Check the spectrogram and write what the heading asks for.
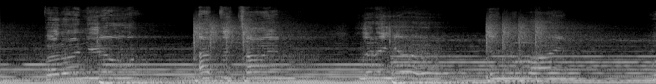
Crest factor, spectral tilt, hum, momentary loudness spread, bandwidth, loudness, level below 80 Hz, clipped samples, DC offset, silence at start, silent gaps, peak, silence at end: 12 dB; -5.5 dB/octave; none; 5 LU; 16 kHz; -22 LUFS; -26 dBFS; under 0.1%; under 0.1%; 0 s; none; -10 dBFS; 0 s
